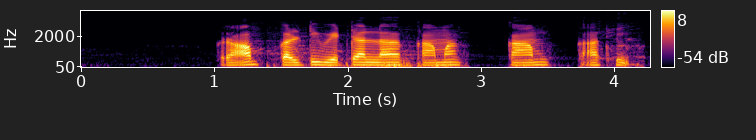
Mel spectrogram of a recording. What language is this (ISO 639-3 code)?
hne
